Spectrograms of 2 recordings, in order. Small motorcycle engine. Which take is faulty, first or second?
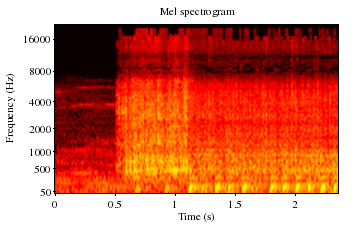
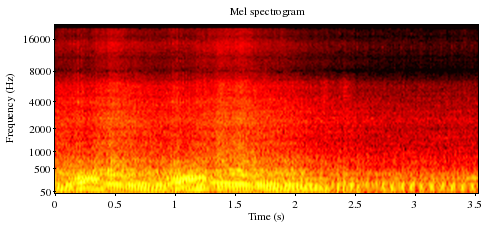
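first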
